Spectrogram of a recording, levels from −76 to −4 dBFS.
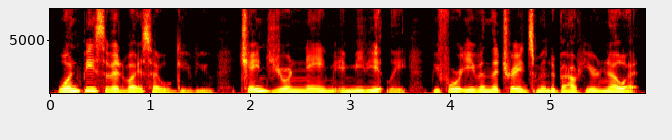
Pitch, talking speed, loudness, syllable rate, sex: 140 Hz, 200 wpm, -18 LUFS, 6.8 syllables/s, female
